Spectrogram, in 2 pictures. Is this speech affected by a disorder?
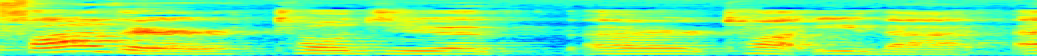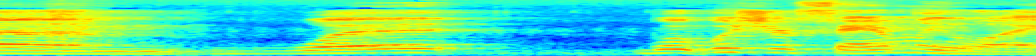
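No.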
